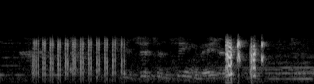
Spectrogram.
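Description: A Quaker parrot gives a rapid burst of rattling pulses, then a few loud, harsh squawks.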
